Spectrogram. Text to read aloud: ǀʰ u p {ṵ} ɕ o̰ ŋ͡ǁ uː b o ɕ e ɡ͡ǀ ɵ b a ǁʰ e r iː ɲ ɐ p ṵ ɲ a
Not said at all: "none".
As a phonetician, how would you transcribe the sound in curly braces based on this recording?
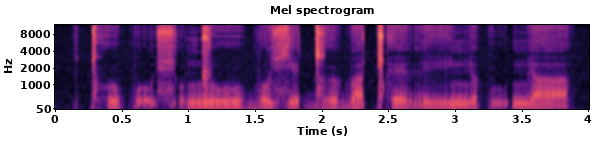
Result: o̰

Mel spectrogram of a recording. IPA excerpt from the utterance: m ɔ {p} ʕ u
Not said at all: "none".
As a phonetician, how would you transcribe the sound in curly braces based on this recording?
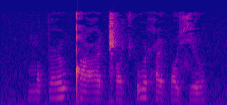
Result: p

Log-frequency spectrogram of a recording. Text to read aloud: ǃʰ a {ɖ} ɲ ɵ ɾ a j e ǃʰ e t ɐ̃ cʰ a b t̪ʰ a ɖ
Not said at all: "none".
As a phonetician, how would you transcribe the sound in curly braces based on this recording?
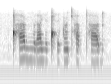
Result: ɖ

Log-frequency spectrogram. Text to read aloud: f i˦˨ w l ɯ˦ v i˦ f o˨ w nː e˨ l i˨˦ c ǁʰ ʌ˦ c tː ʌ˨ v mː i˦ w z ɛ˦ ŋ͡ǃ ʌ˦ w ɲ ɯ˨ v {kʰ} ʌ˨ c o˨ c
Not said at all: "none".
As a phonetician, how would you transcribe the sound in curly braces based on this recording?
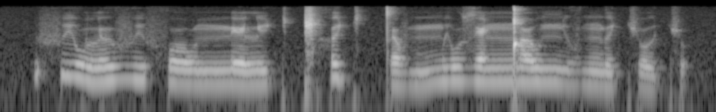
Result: ŋ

